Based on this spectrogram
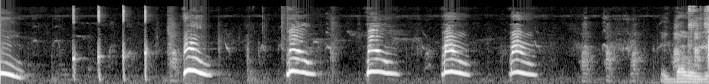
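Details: Pet talking rose-ringed parakeet giving a series of loud, harsh downward-slurred squawks about once a second, with short sharp clicks and a person speaking nearby at the end.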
